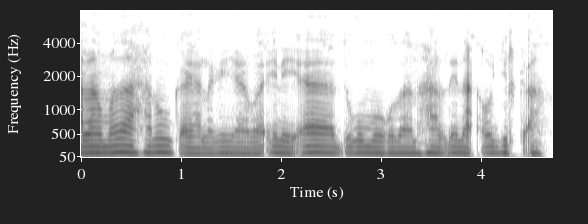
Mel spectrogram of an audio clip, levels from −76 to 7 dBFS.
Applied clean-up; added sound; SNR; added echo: none; none; none; none.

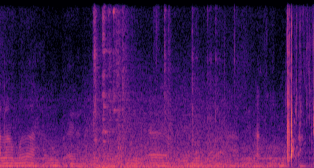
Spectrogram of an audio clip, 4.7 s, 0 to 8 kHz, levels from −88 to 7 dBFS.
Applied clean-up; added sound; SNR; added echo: none; Splash, splatter + Coin (dropping); -4 dB; none.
